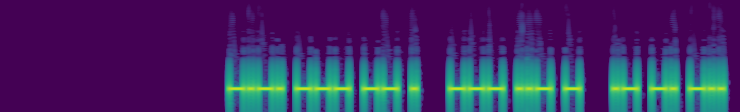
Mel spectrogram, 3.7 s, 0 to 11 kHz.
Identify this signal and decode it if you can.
Morse code, heard as a keyed tone, about 50 wpm, 700 Hz. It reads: COME OUT AND
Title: Sentences from Top 1300 Words 50wpm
